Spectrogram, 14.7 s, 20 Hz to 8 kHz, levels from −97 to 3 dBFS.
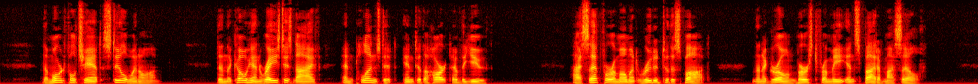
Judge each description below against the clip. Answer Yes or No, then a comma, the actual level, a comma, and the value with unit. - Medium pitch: Yes, medium, 155 Hz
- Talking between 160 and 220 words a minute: Yes, average, 165 wpm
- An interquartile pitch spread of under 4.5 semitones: Yes, narrow, 2.6 semitones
